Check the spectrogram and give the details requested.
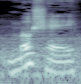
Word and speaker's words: Moshe: And this word Moses in Egyptian means water saved, and Moses in Hebrew being Moshe, I believe that's how you pronounce it, meaning drawn out of the water.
